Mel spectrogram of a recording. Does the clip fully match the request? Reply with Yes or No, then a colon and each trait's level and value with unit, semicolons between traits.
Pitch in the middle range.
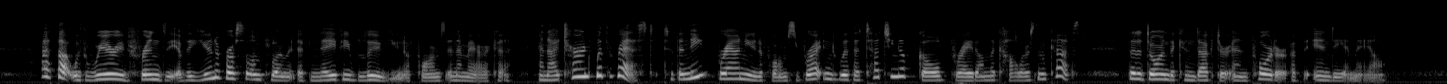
No: high, 220 Hz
